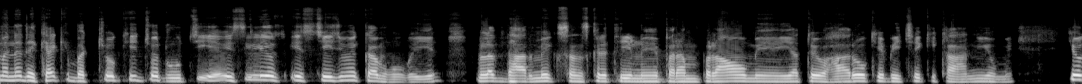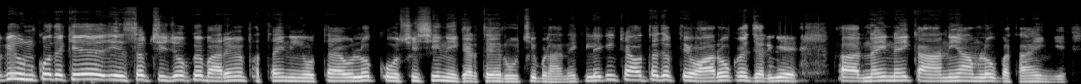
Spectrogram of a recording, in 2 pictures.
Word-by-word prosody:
मैंने 195 0 0
देखा 180 -1 0
है 185 - -1
कि 175 - -13
बच्चों 170 +6 -1
की 200 - -3
जो 185 +3 -1
रुचि 150 -9 -3
है 90 +2 0
इसीलिए 205 +5 0
उस 165 -5 -5
इस 165 - -7
चीज़ 180 -1 0
में 195 -1 -1
कम 155 -4 +1
हो 115 -1 -7
गई 120 +1 -6
है, 135 +3 -4
मतलब 155 -3 -4
धार्मिक 140 +1 0
संस्कृति 145 +1 -1
में, 140 -2 -1
परंपराओं 140 +2 0
में 140 -1 -3
या 135 0 -1
त्योहारों 135 +1 +1
के 155 -3 -1
पीछे 145 +4 -4
की 165 -1 -13
कहानियों 130 +1 -4
में, 120 +1 -12 0.6
क्योंकि 225 +3 +3
उनको 240 -1 +3
देखिए 235 +2 +4 0.2
ये 200 - +5
सब 195 +2 0
चीज़ों 195 +1 +1
के 210 +3 +3
बारे 165 +1 +3
में 190 -1 0
पता 175 +1 -4
ही 175 - 0
नहीं 165 -2 0
होता 155 +2 0
है। 160 - +3
वो 165 - +3
लोग 180 +1 +4
कोशिश 165 -1 0
ही 190 - +3
नहीं 160 -5 +2
करते 150 +1 0
हैं 150 - +3
रूचि 140 +2 -1
बढ़ाने 130 0 -3
की 165 +6 -4
लेकिन 200 +4 0
क्या 210 +3 +1
होता 200 0 +1
है 205 - +1
जब 205 -3 +2
त्योहारों 170 0 +3
के 190 - +4
ज़रिए 155 +1 +3 0.5
अ, 165 -2 +4
नई-नई 180 +2 +1
कहानियाँ 165 +1 +1
हम 160 -1 0
लोग 160 -2 +2
बताएँगे, 135 -3 -4
155 Hz, 190 wpm, -12 LUFS, 140-180 Hz, 0.6 s, ये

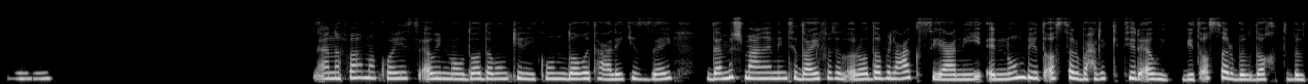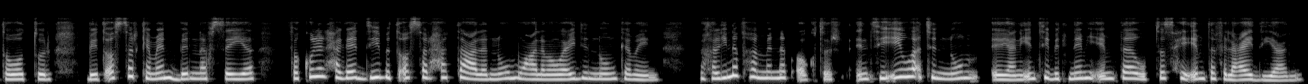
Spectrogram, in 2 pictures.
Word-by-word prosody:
اهم. 265 +1 -7 2.6
لا، - - -6
أنا 275 +1 0
فاهمة 300 +1 -1
كويس 280 0 -3
أوي 265 - 0
الموضوع 260 -1 0
ده 260 0 0
ممكن 265 +2 -3
يكون 255 +1 -3
ضاغِط 260 +1 +1
عليكِ 240 +2 -2
إزاي، 245 +2 -2 0.3
ده 260 0 0
مش 310 +3 +1
معناه 275 -1 +1
إن 275 - +1
أنتِ 280 +1 -1
ضعيفة 260 +2 0
الإرادة، 250 +1 +1
بالعكس 280 +2 -2
يعني 230 0 0
النوم 250 +7 +3
بيتأثّر 290 -1 0
بحاجات 255 +1 -3
كتير 275 -4 -1
أوي 240 -3 0
بيتأثّر 280 +5 -2
بالضغط، 225 +1 -1
بالتوتّر، 230 +1 +1 0.4
بيتأثّر 280 - +1
كمان 275 0 +3
بالنَفْسيّة، 250 0 +1 0.3
فكل 350 +7 +1
الحاجات 305 -5 +2
دي 305 +5 +4
بتأثّر 310 0 -1
حتى 315 +3 -2
على 245 -5 +4
النوم 255 +5 +1
وعلى 235 -3 +1
مواعيد 230 +3 +2
النوم 255 -1 0
كمان، 230 -5 -2 0.4
فخلّيني 275 - +3
أفهم 350 -4 -1
منِّك 295 +1 +2
أكتر، - - -4 0.2
أنتِ 250 +4 -2
إيه 325 +4 +4
وقت 360 -2 +3
النوم 285 +3 +1
آآ - - +2
يعني 215 -1 +3
أنتِ 270 +4 0
بتنامي 275 +2 +1
إمتى 275 0 +1
وبتصحي 265 +1 -1
إمتى 270 +1 0
في 250 - -5
العادي 210 -2 +1
يعني؟ 195 +3 -2
265 Hz, 140 wpm, -15 LUFS, 240-285 Hz, 2.6 s, دي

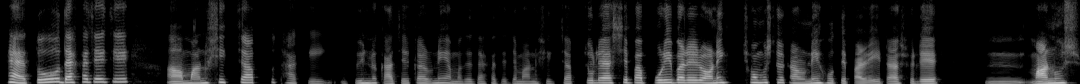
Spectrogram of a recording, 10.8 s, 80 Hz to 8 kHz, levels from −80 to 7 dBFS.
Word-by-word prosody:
হ্যাঁ, 260 -7 +7
তো 250 - +4 0.2
দেখা 265 +2 +4
যায় 295 0 +2
যে 305 - -1 0.5
আ - - +2 0.2
মানসিক 215 +7 -2
চাপ 245 -1 +2
তো - - -16
থাকেই। 185 -4 -13 0.3
বিভিন্ন 195 0 -2
কাজের 165 +4 -7
কারণেই 200 +2 -6
আমাদের 175 +1 -13
দেখা 175 +1 -16
যায় 165 -1 -23
যে - - -13
মানসিক 165 +2 -16
চাপ 180 -1 -9
চলে 220 +1 -1
আসে 225 +3 -8
বা 230 - +5
পরিবারের 240 0 +4
অনেক 235 +3 +2 0.2
সমস্যার 245 0 -1
কারনেই 195 +1 -1
হতে 200 -1 -7
পারে। 150 -1 -2
এটা 180 - -8
আসলে 175 -1 -5 0.6
উম 165 0 -12 0.2
মানুষ 200 +4 +7
200 Hz, 180 wpm, -24 LUFS, 180-240 Hz, 0.6 s, হ্যাঁ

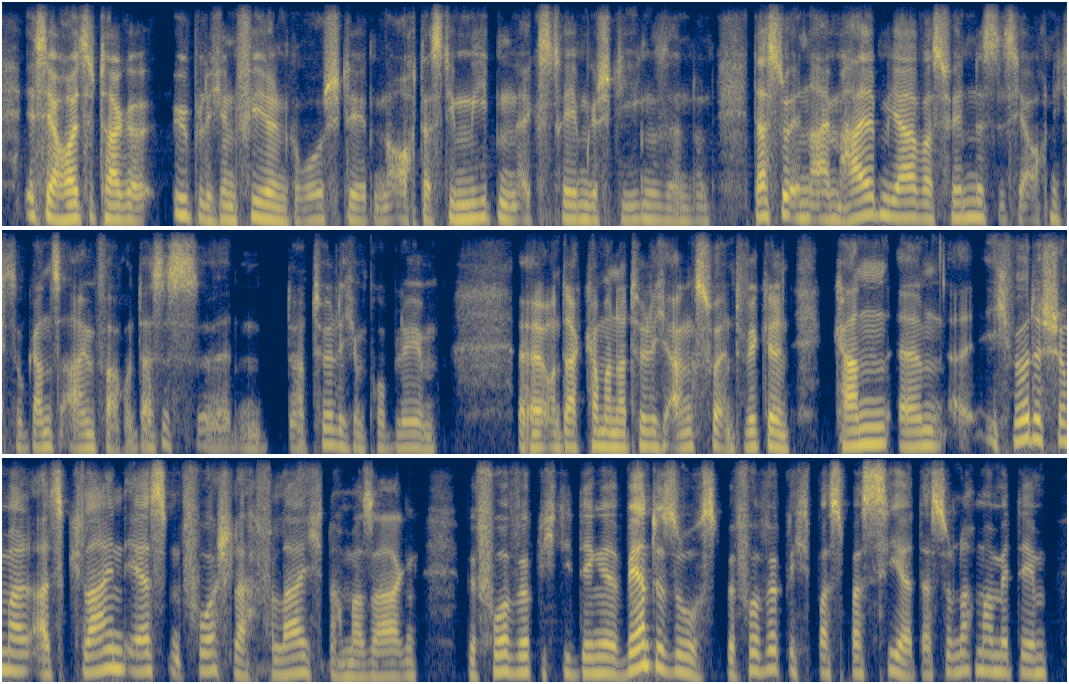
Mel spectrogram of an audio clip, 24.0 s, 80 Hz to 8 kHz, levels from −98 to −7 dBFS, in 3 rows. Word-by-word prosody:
ist - - +4
ja - - +7
heutzutage 480 -2 +4
üblich 160 - -4
in 140 -2 -3
vielen 140 -4 0
Großstädten 125 +1 -2
auch, - - -5
dass - - +3
die 150 - -3
Mieten 145 -1 -3
extrem 140 +1 -1
gestiegen 135 +1 -2
sind. 125 -1 -12
Und 130 -1 -18 0.3
dass 165 0 +6
du - - +3
in 150 -4 -3
einem 140 -1 -1
1/2 180 +5 +3
Jahr 155 -2 +2
was 150 -2 +4
findest, 155 -2 -2
ist 135 - -1
ja - - -7
auch - - -13
nicht 145 -3 -9
so 135 - -10
ganz 135 +2 -1
einfach. 135 +1 -6
Und - - -15
das - - -1
ist, - - +3
äh, - - -13
n 65 - -18
natürlich 155 -5 -7
'n 130 - -12
Problem, 130 0 -9 0.6
äh, 135 - +2
und - - -5
da 140 -1 +4
kann 155 0 -3
man 145 - 0
natürlich 145 +2 -3
Angst 150 +2 +4
vor - - -1
entwickeln. 150 -2 -1 0.3
Kann, 170 +4 +3
ähm 150 +1 -2
äh, - - -9
ich - - -4
würde 220 +1 +3
schon 200 -1 +4
mal 180 -1 0
als - - +1
kleinen 185 +5 0
1. 175 -4 +3
Vorschlag 185 0 -2
vielleicht 150 +2 -4
noch 145 -4 -13
mal 125 -1 -7
sagen, 130 +1 -2 0.4
bevor 175 -1 -2
wirklich 165 -3 -3
die 160 - -12
Dinge 160 0 -1
während 225 +7 +8
du 215 - +2
suchst, 165 - +2
bevor 170 +5 -6
wirklich 195 -3 -5
was 160 -2 +5
passiert, 160 -1 +3
dass 145 - +4
du 170 - +3
noch 185 +2 -8
mal 180 -1 -6
mit 170 0 -7
dem 160 -1 -6
150 Hz, 200 wpm, -23 LUFS, 135-170 Hz, 0.6 s, während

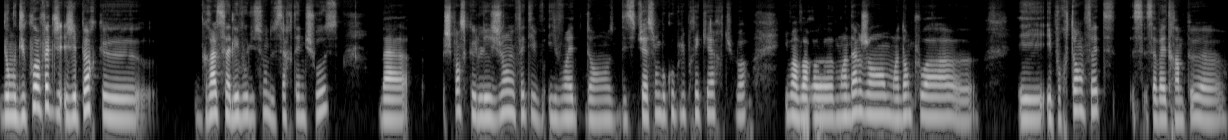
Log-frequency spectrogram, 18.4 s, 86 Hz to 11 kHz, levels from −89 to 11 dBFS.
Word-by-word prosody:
donc 195 +1 +4
du 195 +2 +2
coup 280 - +2
en 275 - +12
fait, 265 -2 +6
j'ai 210 -3 +3
j'ai 190 +1 +4
peur 250 +7 +5
que 180 - -1 0.7
grâce 205 +4 +4
à 200 - +6
l'évolution 195 +2 -1
de 195 -4 -5
certaines 195 +2 -6
choses, 235 +8 -3 0.6
bah 180 -1 +3 0.5
je - - +4
pense 235 -1 -1
que - - -7
les 190 -1 +1
gens 205 +6 +1
en 225 - -1
fait, 205 0 -7
ils 200 -2 -7
v 170 - -17
ils 185 0 -5
vont 185 +1 -3
être 185 -1 -2
dans 175 -1 -5
s 170 - -10
des 175 -1 -14
situations 190 +6 -1
beaucoup 200 +2 -5
plus 210 +1 -10
précaires, 210 +1 -6
tu - - -18
vois? 195 +1 -7 0.5
Ils 200 - -9
vont 200 - +1
avoir, 185 -1 +5
heu, 185 0 +3
moins 190 +1 -1
d'argent, 210 -1 +2
moins 190 -2 -2
d'emploi, 190 -1 0
heu 170 0 -8 0.7
et 175 0 -1
et - - +1
pourtant 180 +8 -2
en - - -3
fait, 230 +2 -5 0.3
c - - -4
ça 180 - -2
va 175 - +1
être 175 0 -2
un 175 0 -1
peu, 170 - -10
heu, 175 -3 -3
190 Hz, 190 wpm, -21 LUFS, 180-210 Hz, 0.7 s, en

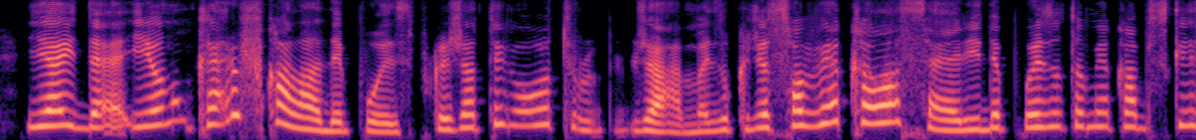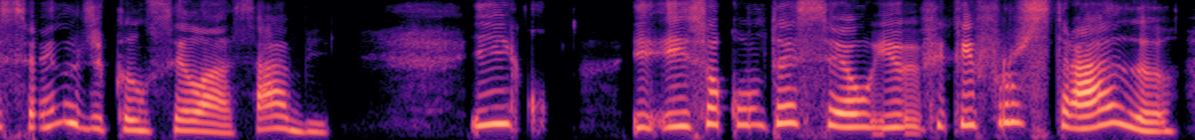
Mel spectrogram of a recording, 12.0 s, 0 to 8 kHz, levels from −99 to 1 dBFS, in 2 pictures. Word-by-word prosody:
e 305 - +2
aí 315 0 +6
de 280 - -1 0.2
e 290 - -4
eu 325 - +2
não 415 - -7
quero 340 -5 +1
ficar 375 - +2
lá 240 -4 +4
depois 195 -3 -3
porque 235 - -4
já 275 +4 0
tenho 345 +1 -6
outro 310 -9 -4 0.2
já, 190 -4 +2
mas 190 +4 -5
eu 230 - -3
queria 245 +5 -1
só 315 +3 +2
ver 335 - 0
aquela 390 0 +4
série 225 -7 -1
e - - -3
depois 275 +2 0
eu 295 - -4
também 295 0 -4
acabo 285 -3 -3
esquecendo 315 +3 -4
de 250 -2 -8
cancelar, 205 -6 -1
sabe, 210 -6 -4 0.7
e 345 +2 +3
co - - -19 0.4
e 275 +1 -3
e - - +4
isso 300 +4 0
aconteceu 335 -4 +1
e 275 - -2
eu 280 - -3
fiquei 330 +1 -1
frustrada 300 - +3
285 Hz, 205 wpm, -23 LUFS, 225-330 Hz, 0.7 s, aí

